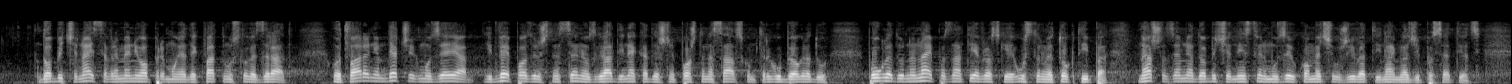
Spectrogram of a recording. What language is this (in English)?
Serbian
